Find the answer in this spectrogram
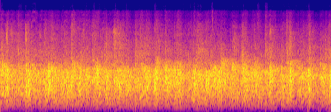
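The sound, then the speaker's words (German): Steady, sustained applause from an audience for Anne Roth, a dense wash of many hands clapping at an even loudness for the whole stretch, with no voices standing out. “Großen Applaus für Anne Roth.”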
